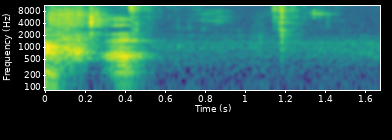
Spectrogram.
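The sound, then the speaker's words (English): Someone chewing a sandwich: a loud, wet burst of mouth noise at the start, then a pause and a couple of softer, brief smacking squishes. “Once you hear those chewing sounds... Delicious.”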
